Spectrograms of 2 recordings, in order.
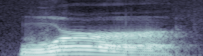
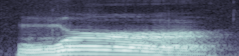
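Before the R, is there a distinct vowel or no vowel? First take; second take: no vowel; no vowel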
